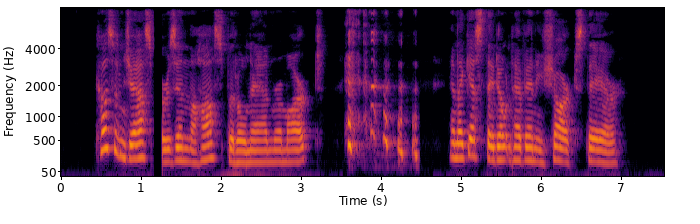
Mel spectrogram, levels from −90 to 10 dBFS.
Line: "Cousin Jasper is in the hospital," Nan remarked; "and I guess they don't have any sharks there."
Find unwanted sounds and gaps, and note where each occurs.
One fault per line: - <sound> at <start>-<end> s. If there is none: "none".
- dropout at 1.2-1.3 s
- laugh at 3.5-4.5 s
